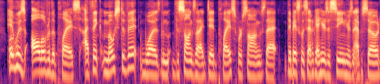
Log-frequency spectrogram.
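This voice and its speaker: In a normal speaking voice, a man with a fairly high pitch and ordinary pitch variation talks at a fairly quick pace with hardly any pauses and very even loudness, the sound dry and close with no echo. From Canada. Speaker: pop singer-songwriter. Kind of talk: casual interview. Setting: studio.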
